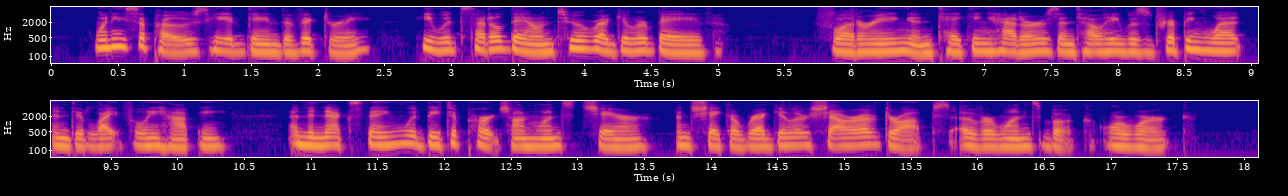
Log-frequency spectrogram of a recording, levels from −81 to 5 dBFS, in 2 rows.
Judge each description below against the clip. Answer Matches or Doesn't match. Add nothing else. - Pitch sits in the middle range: Matches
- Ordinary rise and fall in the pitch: Doesn't match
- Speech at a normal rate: Matches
